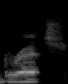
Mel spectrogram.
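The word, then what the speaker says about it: Groetsch: the number one and then my last name Gretch which is spelled G R O E T S C H Do you not see it?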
